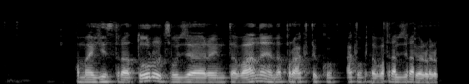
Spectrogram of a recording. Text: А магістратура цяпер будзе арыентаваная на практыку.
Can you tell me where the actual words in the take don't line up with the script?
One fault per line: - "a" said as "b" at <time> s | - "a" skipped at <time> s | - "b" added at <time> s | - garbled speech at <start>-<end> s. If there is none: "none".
- "цяпер" skipped at 1.6 s
- garbled speech at 3.5-4.4 s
